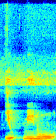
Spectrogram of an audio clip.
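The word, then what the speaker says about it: يُؤْمِنُ: Alladzi alladzi, lalu yu'minu di situ ada hamzah berharakat sukun, maka ketika membacanya yu'minu, jangan yu'minu, karena di situ adalah huruf hamzah. Yu'minu sedikit-sedikit dihentakkan.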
